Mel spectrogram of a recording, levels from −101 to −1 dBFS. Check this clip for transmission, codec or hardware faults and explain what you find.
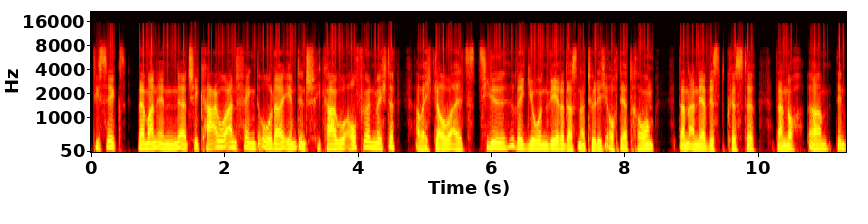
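One fault runs through the whole clip. A resampler restarted on every block is present from start to finish: the speech was converted in separate 20 ms chunks, likely from a 16 kHz to a 48 kHz rate, each with no knowledge of its neighbours. Each chunk edge is interpolated against missing or wrong samples, leaving a small discontinuity. At 50 Hz these errors fuse into a low, steady buzz riding under the speech, heard only while someone is talking.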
